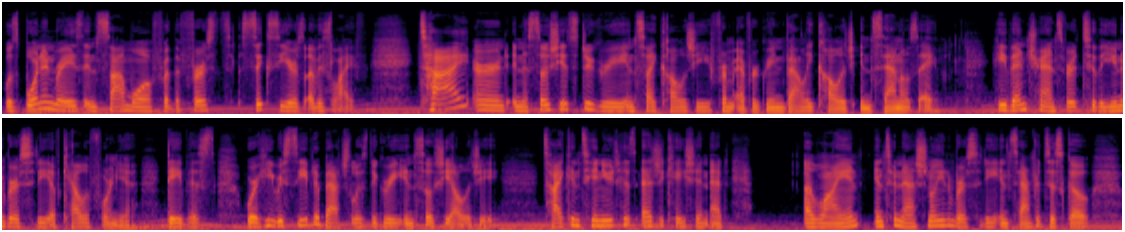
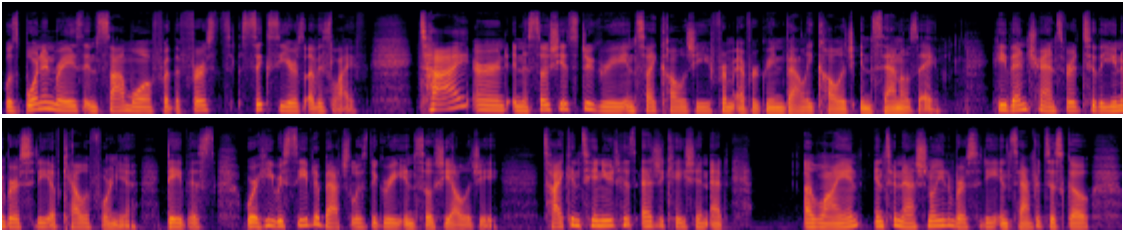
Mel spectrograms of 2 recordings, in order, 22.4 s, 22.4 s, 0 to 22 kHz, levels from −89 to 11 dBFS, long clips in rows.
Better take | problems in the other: second | low rumble; faint; throughout; 25 dB below the speech

